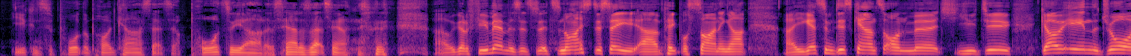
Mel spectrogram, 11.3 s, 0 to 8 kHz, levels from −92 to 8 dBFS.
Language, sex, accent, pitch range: English, male, Australian, 130-175 Hz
